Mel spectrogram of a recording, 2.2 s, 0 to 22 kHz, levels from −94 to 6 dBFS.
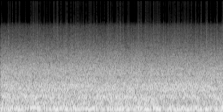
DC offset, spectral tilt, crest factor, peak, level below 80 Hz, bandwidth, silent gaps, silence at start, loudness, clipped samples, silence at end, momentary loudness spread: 2%; -8 dB/octave; 6 dB; 0 dBFS; -12 dBFS; 8 kHz; none; 0 s; -6 LUFS; 2%; 0 s; 0 LU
